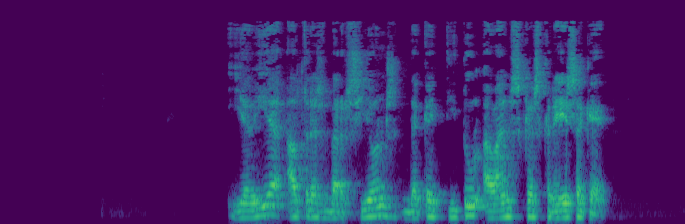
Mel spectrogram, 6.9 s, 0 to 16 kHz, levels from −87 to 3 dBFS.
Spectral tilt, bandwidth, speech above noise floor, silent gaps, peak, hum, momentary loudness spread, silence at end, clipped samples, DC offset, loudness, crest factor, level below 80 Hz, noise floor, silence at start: -5 dB/octave; 11.5 kHz; over 63 dB; none; -10 dBFS; none; 7 LU; 0.8 s; under 0.1%; under 0.1%; -27 LUFS; 20 dB; -66 dBFS; under -90 dBFS; 2.3 s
